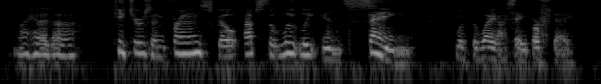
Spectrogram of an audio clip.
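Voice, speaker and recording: A woman's fairly high voice with vocal fry and lively intonation. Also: moderate pace. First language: not English. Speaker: wreath maker, craft tutor. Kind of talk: live craft tutorial. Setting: livestream, home craft table.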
